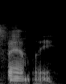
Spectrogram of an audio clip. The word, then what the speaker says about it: family: artill artillery artillery and with family it's more like two syllables family uh family yeah my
